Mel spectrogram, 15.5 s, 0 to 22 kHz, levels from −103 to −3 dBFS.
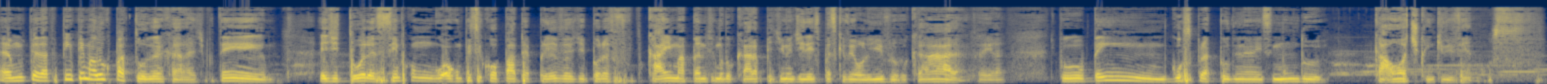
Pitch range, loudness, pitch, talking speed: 120-150 Hz, -13 LUFS, 130 Hz, 180 wpm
